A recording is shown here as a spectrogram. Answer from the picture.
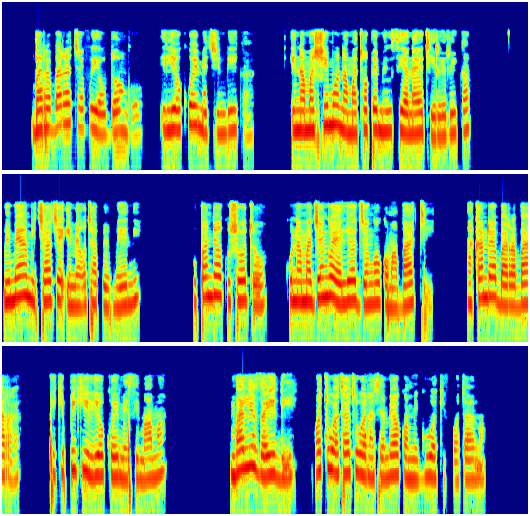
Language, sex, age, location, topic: Swahili, female, 18-24, Nairobi, government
